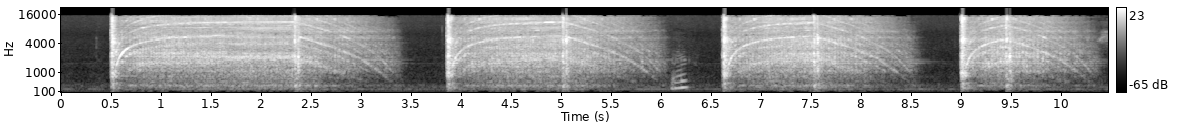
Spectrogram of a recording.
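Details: Starter from a 2005 Winnebago 38J (W24 Workhorse chassis, 8.1 Vortec) with an intermittent no-start. Bench test after teardown, powered by a battery booster pack. Four bursts of steady high-pitched whirring, each winding down freely. The starter spins evenly and sounds healthy.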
